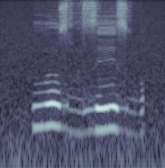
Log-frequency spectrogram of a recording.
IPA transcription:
uzˤa̤ zezɔ̤

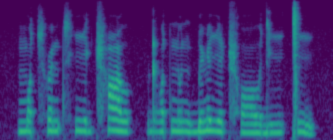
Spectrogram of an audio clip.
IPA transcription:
mɔt͡sʰə˞nt͡sʰiːdʈ͡ʂʰɑʊ̯ | ɖʱɔtnunɡ͡bɪ ɳiːʈ͡ʂʰɔːʊ̯diːǀi

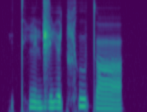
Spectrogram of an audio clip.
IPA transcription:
t̪ʰĩ˨ɖ͡ʐi˨ə̯t͡ɕʰu˦ t̪ɒ˨

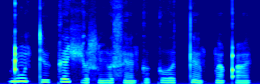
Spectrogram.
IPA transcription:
ɖũ˦ tːy˨kɛ˦ çə˨ɬĩ˨ə̯sɛ̃˨ kə˨kɤ˦ə̯ tːɛ̃˦˨pːɛ̃˦qʼɛ̃˦

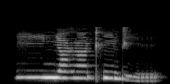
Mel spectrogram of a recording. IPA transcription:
ɣiː˦ɲa˦ɣã˦kʰĩ˦ di˨r

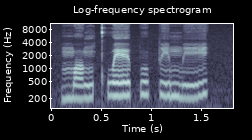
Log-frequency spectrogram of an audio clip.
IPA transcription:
mɤ˧˥ŋkʰwe˥ɪ̯pu˥pi˥ mi˧˥

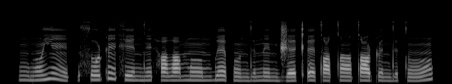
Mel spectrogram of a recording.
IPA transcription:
ŋɡõjẽ | soʈẽ xendẽhɛðˤɛ mõ mbɛpõndʏn̪ẽ nd͡ʒɛkʼɛte tˤẽ tˤoʈʏndʏ tõ

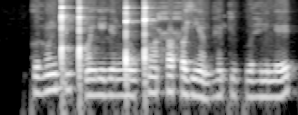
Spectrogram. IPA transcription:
kʊ ɦõɡ͡ǃiǃʼɔ̃ lʲelʲɔŋ͡ǃuǃɔ̃ ħɔħozʲãbʱɛ̃ ki kʷɛɦine

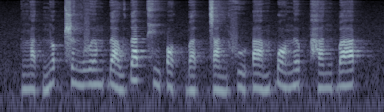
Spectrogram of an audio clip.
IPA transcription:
ŋa˨˩t̚ɲɔ˦˥t̚ ʂə˧ŋvəː˧mɗa˨˩˦wɗa˦˥t̚ xi˧˥ʔɔ˨˩t̚ɓa˨˩t̚ca˨˩˦n fu˨˩˨ʔa˨˩˦m ɓɔ˧nəː˦˥p̚ ha˧nɓa˦˥k̚

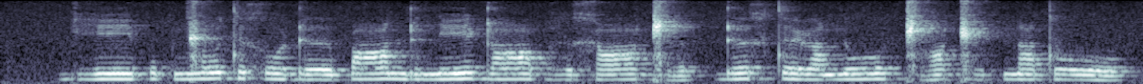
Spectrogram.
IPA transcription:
ɡʱeːpop ŋ͡ǁotəxoː ɖəː pɑːnɖə neː ɖɑːbʱə xɑːɡ͡ǁə | ɖəːxtəːɭɑ noː ɡ͡ǁɑɡ͡ǁopnɑtoː

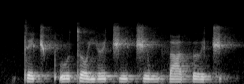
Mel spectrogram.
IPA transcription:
te˧t͡ʃ pʼu˨˦to˨jø˧t͡ʃi˨˦ t͡ʃɯ˨mθɑ˧θɯ˨t͡ʃ

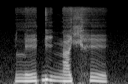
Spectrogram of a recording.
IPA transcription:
leɠi ŋaçhe

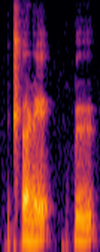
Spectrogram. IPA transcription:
t͡ʃʼəɳe | k͡pʉ

